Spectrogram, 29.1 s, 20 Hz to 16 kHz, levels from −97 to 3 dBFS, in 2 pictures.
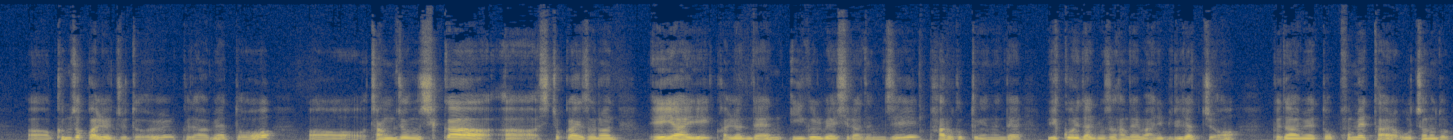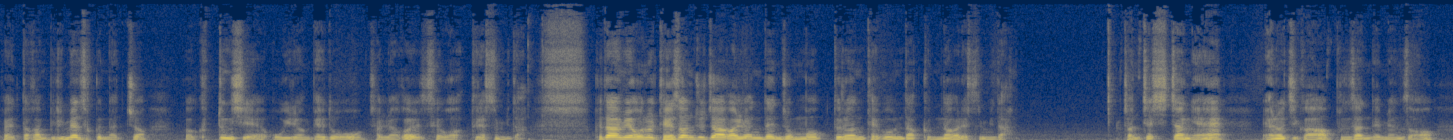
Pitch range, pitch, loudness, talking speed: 110-150 Hz, 125 Hz, -23 LUFS, 290 characters per minute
